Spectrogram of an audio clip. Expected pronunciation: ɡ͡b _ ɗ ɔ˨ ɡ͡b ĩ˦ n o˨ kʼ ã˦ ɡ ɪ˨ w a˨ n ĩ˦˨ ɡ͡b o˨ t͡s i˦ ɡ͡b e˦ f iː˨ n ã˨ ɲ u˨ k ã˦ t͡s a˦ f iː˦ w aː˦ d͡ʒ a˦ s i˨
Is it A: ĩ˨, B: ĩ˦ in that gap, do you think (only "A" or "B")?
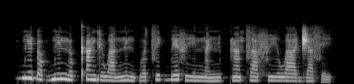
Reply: B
